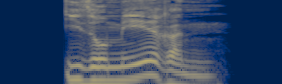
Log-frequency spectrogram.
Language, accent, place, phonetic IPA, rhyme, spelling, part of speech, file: German, Germany, Berlin, [izoˈmeːʁən], -eːʁən, Isomeren, noun, De-Isomeren.ogg
- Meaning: dative plural of Isomer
